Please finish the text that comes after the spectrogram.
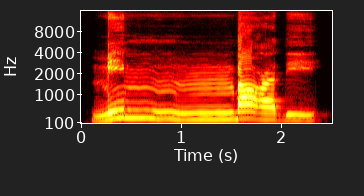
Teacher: নুন সাকিনের পরে বা এসেছে হরফ বা এসেছে অতএব নুন টাকে মিম দ্বারা পরিবর্তন করিয়া পড়বো মিম বাদি এবং এখানে গুন্না করব মিম বাদি বা কন্ঠনালীর মাঝখান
